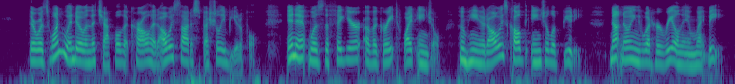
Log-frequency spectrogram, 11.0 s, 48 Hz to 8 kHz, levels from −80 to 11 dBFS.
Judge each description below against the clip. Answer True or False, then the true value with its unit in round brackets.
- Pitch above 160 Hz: True (190 Hz)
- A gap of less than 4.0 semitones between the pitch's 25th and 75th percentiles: True (2.8 semitones)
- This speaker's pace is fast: True (220 wpm)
